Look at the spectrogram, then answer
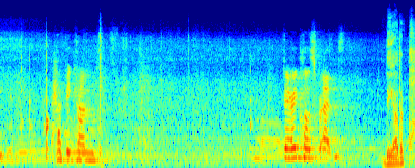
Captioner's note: voice breaking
